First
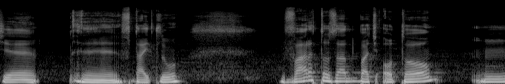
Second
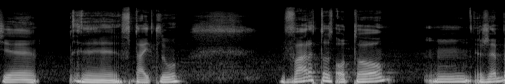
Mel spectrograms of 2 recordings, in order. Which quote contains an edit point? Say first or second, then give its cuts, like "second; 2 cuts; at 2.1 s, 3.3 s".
second; 1 cut; at 3.3 s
